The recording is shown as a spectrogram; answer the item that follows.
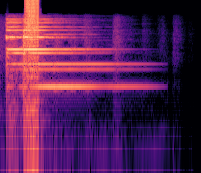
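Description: A single bell-like ding: struck once, then ringing with several clear tones that fade away over about a second and a half.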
